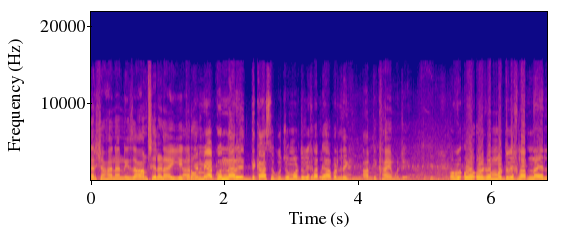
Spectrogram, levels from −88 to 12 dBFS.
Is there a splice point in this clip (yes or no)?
yes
